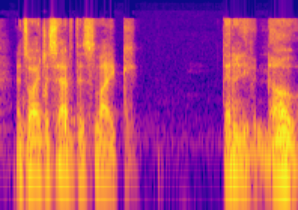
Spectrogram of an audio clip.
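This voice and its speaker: Dry, close sound with no echo and music in the background. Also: man. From New Zealand. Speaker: dating coach. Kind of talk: podcast interview.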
